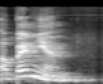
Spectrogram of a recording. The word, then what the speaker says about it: opinion: رأي opinion. opinion. عندنا في كلمات اللغة الإنجليزية لو الاسم أو الكلمة بتنتهي بـ أن ما بنطقش حرف الأو بيبقى زي silent كده.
